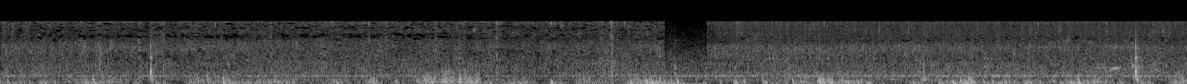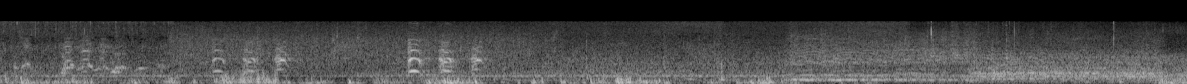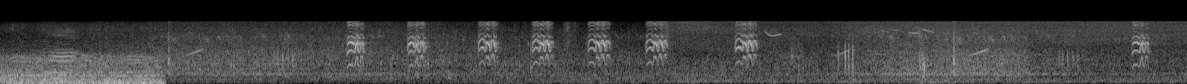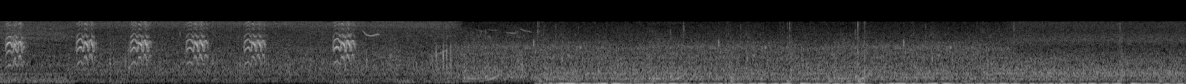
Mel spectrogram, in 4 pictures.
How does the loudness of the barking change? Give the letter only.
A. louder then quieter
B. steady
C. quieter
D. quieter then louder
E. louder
E.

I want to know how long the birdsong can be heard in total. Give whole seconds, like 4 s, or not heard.
not heard.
